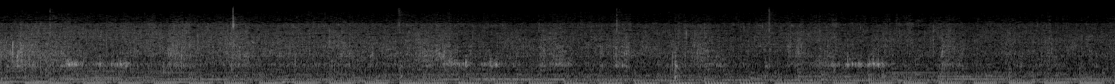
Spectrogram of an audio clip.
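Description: Black chickpeas and onions sizzling steadily in a nonstick frying pan while a wooden spatula stirs them, with scattered soft scrapes and clicks. Quiet background music plays underneath.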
